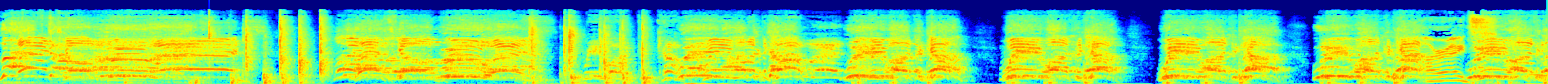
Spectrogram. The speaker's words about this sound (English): All right, before we let you guys go, can we get one more thunderous cheer?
